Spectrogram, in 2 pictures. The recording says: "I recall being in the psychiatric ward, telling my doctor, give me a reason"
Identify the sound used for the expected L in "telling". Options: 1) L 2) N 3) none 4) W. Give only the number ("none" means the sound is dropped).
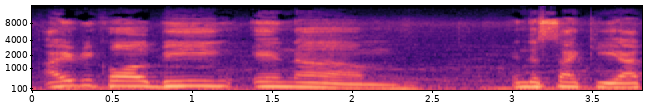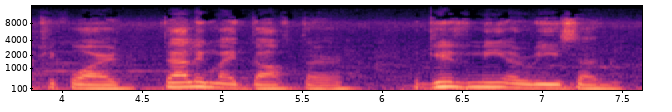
1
